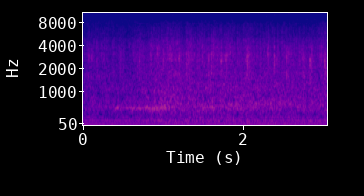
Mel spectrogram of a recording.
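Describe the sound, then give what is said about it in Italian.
Rain beats on a lonely house as a faint, steady hiss of drops that holds an even level throughout, with no voices. “Segregata nella sua casa solitaria, perennemente battuta dalla pioggia, la signora Alving finalmente osa sperare in un'impossibile schiarita.”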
